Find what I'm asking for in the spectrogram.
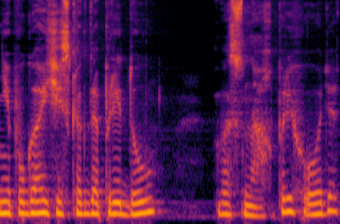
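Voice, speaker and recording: A woman's fairly low, somewhat breathy voice with a dark, mellow tone. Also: very clean recording, silent background. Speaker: poet reading her own work. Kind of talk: poetry reading.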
